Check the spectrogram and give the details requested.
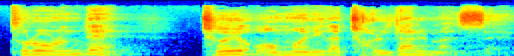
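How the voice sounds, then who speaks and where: Raspy high-voiced older Korean preacher. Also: male voice, a little fast. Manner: storytelling with humor, acting out his father's drunken shouts. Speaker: missionary preacher. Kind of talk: sermon.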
